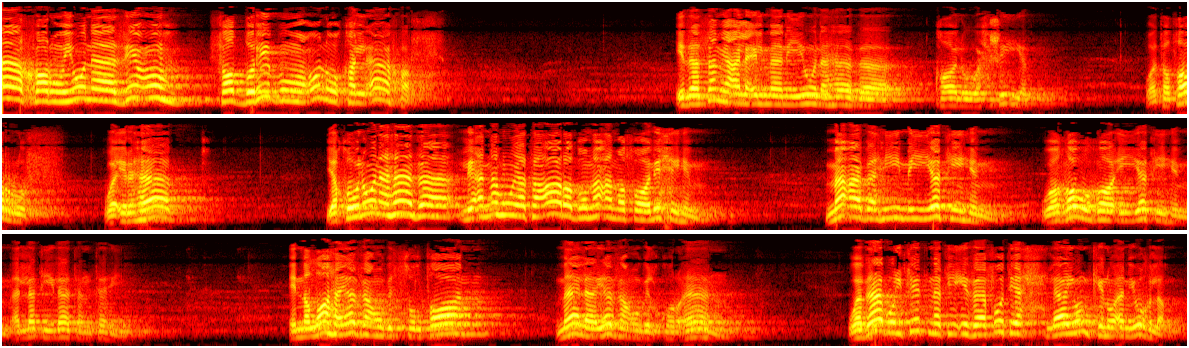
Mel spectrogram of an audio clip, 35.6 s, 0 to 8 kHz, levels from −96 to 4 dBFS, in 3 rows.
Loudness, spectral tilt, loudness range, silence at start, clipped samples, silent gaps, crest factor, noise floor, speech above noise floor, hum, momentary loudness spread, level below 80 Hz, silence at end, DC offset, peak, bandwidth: -19 LUFS; -4.5 dB/octave; 8 LU; 0 s; under 0.1%; none; 20 dB; -62 dBFS; 44 dB; none; 17 LU; -74 dBFS; 0.05 s; under 0.1%; 0 dBFS; 7.2 kHz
